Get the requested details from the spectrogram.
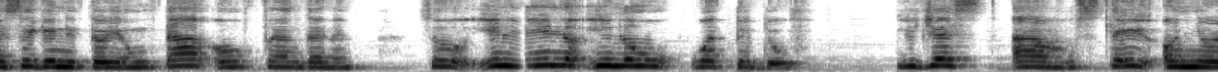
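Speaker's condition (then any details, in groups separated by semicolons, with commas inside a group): Cerebral palsy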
